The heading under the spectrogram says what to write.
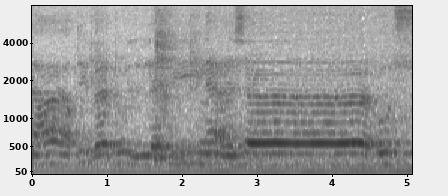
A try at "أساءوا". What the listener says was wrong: مش أساءوا أساءوا ضم ورقق الهمزة أساءوا لا مديش برش حركتين أساءوا السوء أن كذبوا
